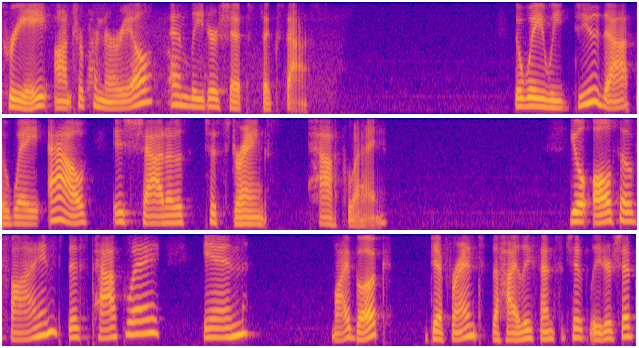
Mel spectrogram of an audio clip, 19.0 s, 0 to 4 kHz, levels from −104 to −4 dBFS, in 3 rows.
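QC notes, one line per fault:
0.43–1.16 s, 1.43–1.82 s, 1.99–2.83 s and 3.05–3.37 s: echo leak. A quiet copy of the speech trails about 192 ms behind and fades away by the last bit. It's likely a far-end speakerphone's echo canceller letting it slip through.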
